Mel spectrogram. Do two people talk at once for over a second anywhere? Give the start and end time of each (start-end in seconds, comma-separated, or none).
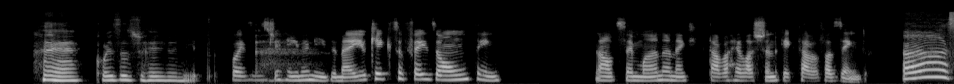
none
